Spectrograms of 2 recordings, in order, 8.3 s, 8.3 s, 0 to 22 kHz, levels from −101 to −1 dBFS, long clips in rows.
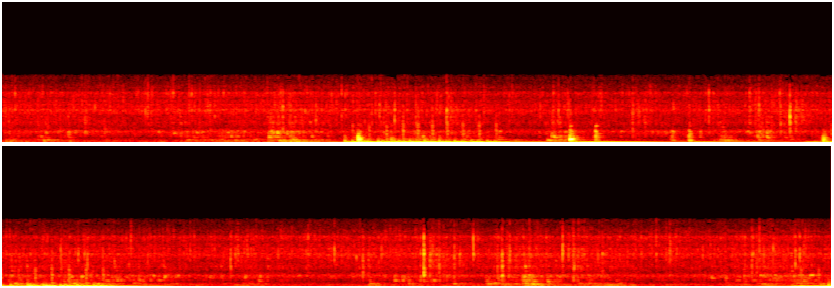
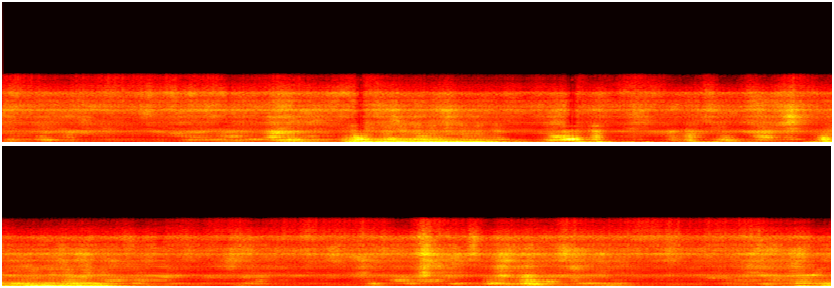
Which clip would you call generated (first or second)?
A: second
